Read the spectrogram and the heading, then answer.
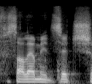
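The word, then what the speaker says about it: Salihamidžić: Salihamidzic. – Salihamidzic.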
